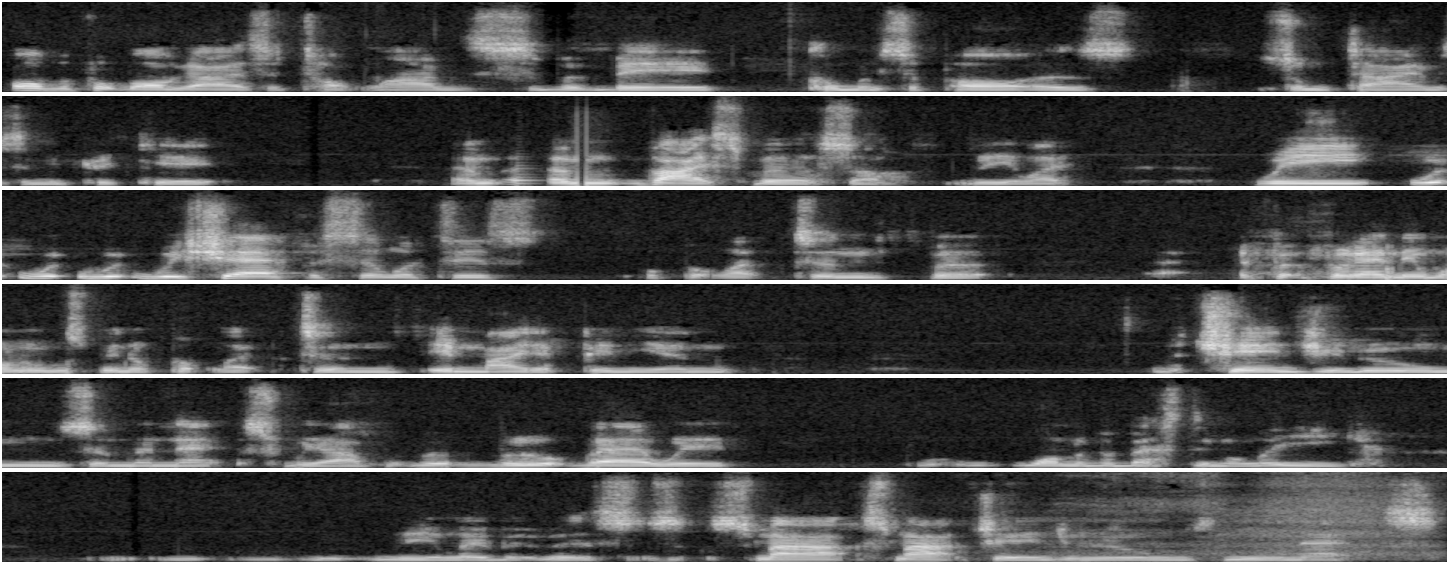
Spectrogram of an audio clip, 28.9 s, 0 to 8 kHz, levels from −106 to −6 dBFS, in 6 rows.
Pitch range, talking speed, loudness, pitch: 105-135 Hz, 145 wpm, -25 LUFS, 110 Hz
